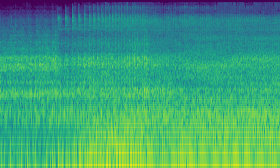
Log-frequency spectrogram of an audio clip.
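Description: An RV generator engine cranks and catches, then runs with a loud, steady, buzzy drone close by, with its pitch settling after startup and no talking over it.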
